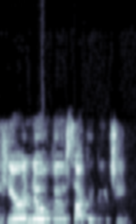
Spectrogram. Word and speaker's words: Hironobu Sakaguchi: I got to see Nobuo Uematsu and Hironobu Sakaguchi was there. That's actually right. You pronounced them right.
